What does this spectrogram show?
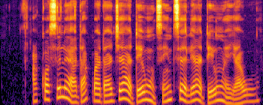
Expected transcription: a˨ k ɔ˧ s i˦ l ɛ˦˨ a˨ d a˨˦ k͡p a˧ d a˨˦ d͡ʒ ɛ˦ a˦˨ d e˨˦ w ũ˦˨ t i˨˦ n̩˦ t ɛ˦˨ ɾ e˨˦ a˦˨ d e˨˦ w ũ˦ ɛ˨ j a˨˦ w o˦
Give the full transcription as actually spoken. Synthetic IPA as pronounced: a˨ k ɔ˧ s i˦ l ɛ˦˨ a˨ d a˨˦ k͡p a˧ d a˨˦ d͡ʒ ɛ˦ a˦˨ d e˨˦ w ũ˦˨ t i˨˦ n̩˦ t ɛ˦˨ l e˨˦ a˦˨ d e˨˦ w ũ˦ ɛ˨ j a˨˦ w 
